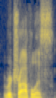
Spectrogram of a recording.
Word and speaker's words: Retropolis: Don't try not to put the rat too hard in there. It's just Retropolis. – Like Metropolis, yeah.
